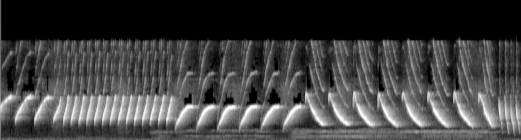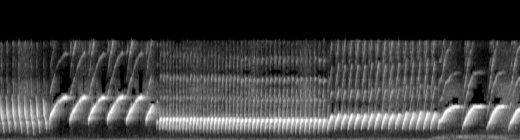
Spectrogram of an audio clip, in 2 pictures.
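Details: Varied Gloster canary song: high rapid trills, repeated arching whistles in groups, a buzzy falling passage, then a long low rolling trill and more swooping notes.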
